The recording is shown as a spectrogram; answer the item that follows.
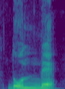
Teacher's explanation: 앞쪽에 히읗 받침이 니은으로 발음이 납니다. 니은, 니이 돼요. 여기까지는 외우면 되고요.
